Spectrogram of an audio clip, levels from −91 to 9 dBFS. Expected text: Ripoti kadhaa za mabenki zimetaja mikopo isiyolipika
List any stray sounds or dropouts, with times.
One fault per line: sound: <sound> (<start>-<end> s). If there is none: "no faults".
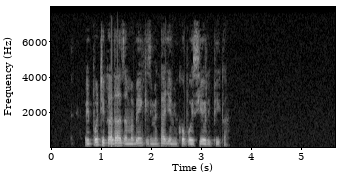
no faults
